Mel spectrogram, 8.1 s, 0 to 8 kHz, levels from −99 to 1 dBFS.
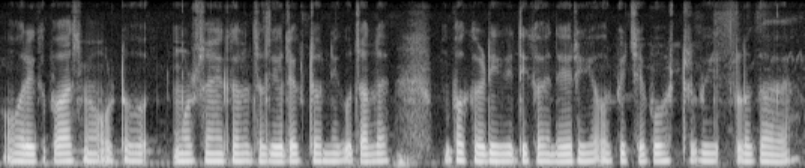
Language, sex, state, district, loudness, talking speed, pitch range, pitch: Hindi, male, Rajasthan, Nagaur, -17 LUFS, 155 wpm, 130-135 Hz, 135 Hz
